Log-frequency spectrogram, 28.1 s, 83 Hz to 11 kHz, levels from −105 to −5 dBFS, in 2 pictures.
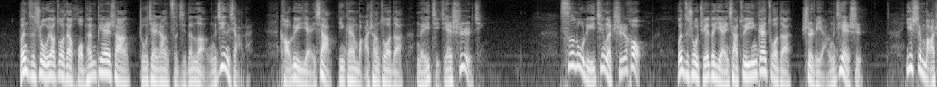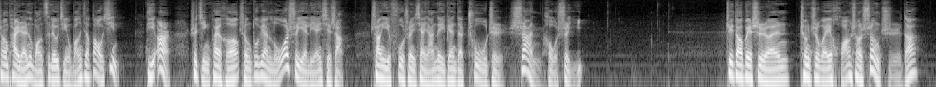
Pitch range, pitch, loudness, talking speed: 110-150 Hz, 125 Hz, -17 LUFS, 245 characters per minute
